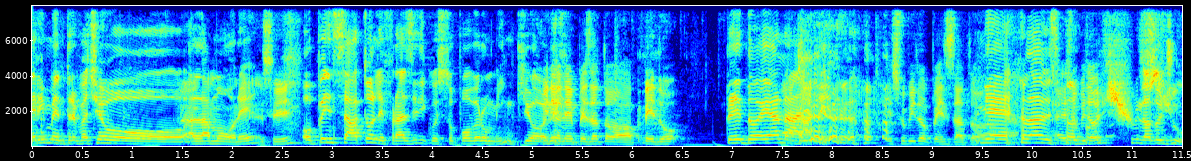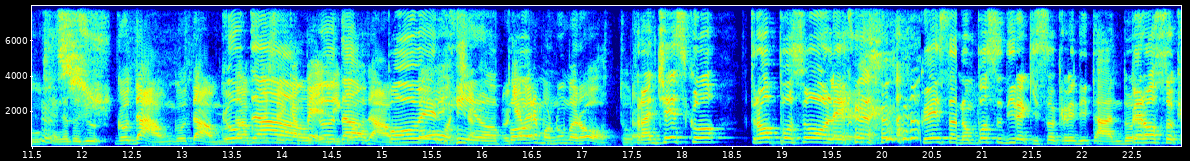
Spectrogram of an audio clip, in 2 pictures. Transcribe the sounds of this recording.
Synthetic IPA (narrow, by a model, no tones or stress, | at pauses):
ɾiment̪ɾefat͡ʃeːvoalːamoːɾesiɔpːensaːt̪oalːefɾaːzid̪ikwest̪opɔːveɾomiŋkʰjoːnieinɛpẽns̬aːt̪oaped̪o | ped̪oeana | ɛsːuːbit̪oɔpensaːt̪oɛlasssubit̪ond̪aːt̪od͡ʒund̪at̪od͡ʒuɡod̪awunɡod̪awnɡɡoad̪akaupːɛɡolid̪aowd̪awpoveɾinookpjameɾeːmonumeɾoɔt̪ːofɾant͡ʃesko | t̪ɾɔpːosoːle | kwest̪anompɔsːod̪iːɾek̟ist̪ɔkːɾed̪it̪and̪opeɾɔsɔkː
